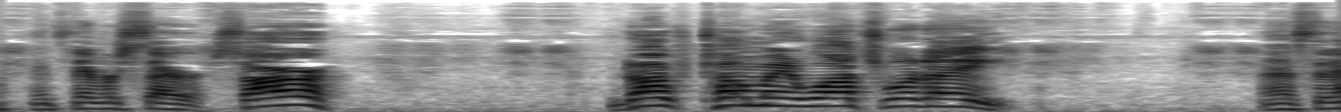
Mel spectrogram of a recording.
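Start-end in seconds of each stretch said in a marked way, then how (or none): 0.8-3.8 lightly voiced old farmer, higher and louder; old man voice. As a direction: deliver it like the old man at the feed store. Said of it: "And he said".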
